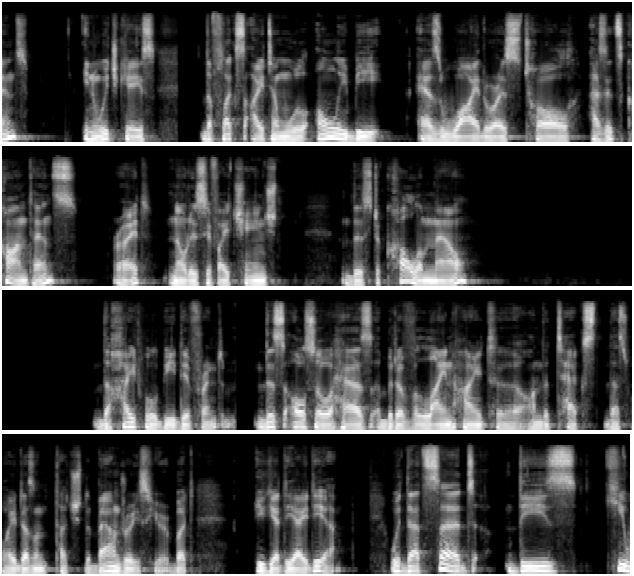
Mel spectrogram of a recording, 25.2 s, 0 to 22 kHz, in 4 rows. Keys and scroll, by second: 10.7 super+n, 10.9 super+s, 21.9 super+z, 22.8 super+z.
